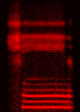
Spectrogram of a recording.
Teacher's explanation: شجریہ میں شامل ہے، یعنی وسط زبان اور مقابل کا تعلق، شین، اس میں تفشی پیدا ہوگی، شین۔ آگے صاد حروف مستعلیہ میں شامل ہے، صاد، صاد، ضاد، ضاد، ضاد، طا، طا، طا۔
